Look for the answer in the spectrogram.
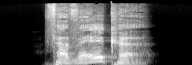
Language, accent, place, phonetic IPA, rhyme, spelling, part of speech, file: German, Germany, Berlin, [fɛɐ̯ˈvɛlkə], -ɛlkə, verwelke, verb, De-verwelke.ogg
- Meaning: inflection of verwelken: 1. first-person singular present 2. singular imperative 3. first/third-person singular subjunctive I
